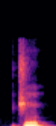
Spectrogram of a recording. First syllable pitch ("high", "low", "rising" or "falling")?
high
